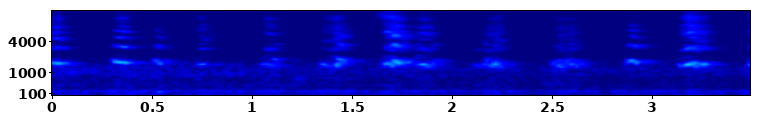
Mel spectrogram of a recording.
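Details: Caged cockatiels indoors, caught trying to mate, utter quick squeaky chirps in an uneven series of roughly three per second, ringing over faint low room hum.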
